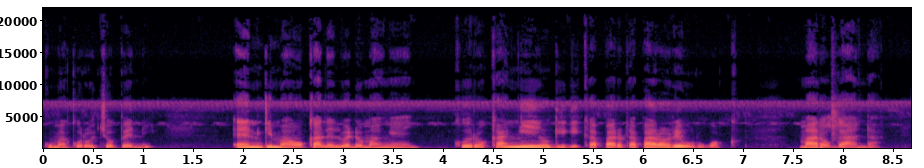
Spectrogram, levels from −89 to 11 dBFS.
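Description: A brief glitch from 1.48 to 1.52 s, right after "kuma koro ochopeni", is damaged data in the compressed stream, where the decoder lost frame sync.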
